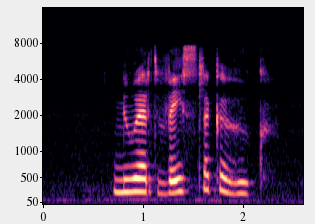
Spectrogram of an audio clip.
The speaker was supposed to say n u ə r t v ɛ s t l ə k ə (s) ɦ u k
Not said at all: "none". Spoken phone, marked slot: none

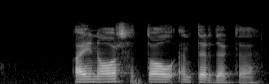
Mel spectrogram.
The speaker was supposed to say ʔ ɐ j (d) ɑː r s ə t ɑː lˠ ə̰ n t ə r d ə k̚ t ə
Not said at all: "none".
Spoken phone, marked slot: n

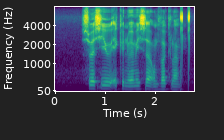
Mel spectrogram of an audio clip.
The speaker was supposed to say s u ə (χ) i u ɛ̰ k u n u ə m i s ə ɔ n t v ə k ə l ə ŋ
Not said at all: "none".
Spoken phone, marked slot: s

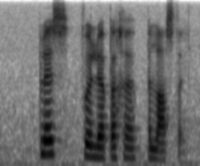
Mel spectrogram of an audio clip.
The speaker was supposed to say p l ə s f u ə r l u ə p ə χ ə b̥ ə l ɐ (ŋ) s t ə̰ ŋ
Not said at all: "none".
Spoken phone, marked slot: none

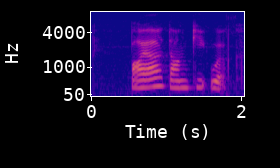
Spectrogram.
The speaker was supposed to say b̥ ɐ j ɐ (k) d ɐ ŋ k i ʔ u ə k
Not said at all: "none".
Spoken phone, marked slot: none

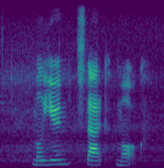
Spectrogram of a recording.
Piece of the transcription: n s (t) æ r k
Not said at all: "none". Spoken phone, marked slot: t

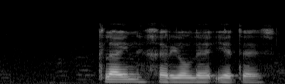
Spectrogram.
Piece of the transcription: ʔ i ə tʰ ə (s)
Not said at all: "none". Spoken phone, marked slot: s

